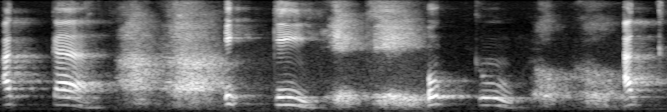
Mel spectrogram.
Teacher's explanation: jadi itu harus ada syiddah, ada jeda di situ, suara nafas tertahan. Nah, itu langsung bibak kata itu.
